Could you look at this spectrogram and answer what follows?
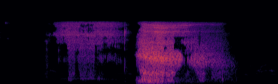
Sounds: Sigh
